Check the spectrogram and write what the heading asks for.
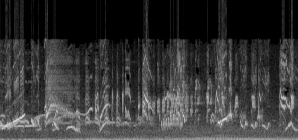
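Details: Orange-headed thrush song in a contest-simulation track: loud tumbling twisted whistles and sweeping upward slurs, busy and overlapping, with faint steady background tones underneath.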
